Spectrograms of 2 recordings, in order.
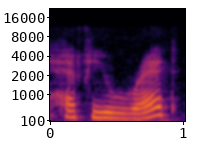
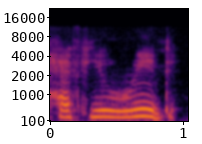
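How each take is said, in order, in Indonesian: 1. Kata read punya vokal e yang pendek. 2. Kata read punya vokal ee yang panjang. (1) "jadi bacanya read" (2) "Jangan dibaca have you read, ya salah"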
